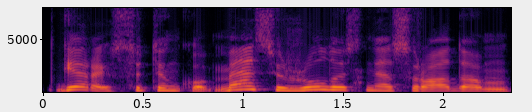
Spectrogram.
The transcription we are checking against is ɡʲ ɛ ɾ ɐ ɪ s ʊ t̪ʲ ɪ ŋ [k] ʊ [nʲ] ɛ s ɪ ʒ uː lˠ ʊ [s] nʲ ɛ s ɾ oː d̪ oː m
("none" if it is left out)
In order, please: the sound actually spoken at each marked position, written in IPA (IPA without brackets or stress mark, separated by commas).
k, mʲ, s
